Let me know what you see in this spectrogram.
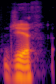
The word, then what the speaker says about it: GIF: Everyone I've talked to, with the exception of the GIF that you sent me, and it is pronounced GIF, I don't care what anyone says, that no one knows about gigabytes.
